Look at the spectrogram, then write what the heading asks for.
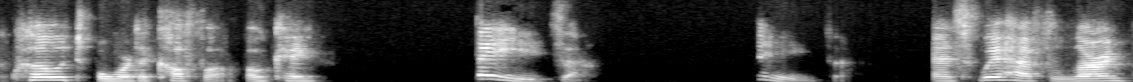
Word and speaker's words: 被子: Don't let our personal belonging 被偷了 okay, 被偷了 The second one, 被子, 被子.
